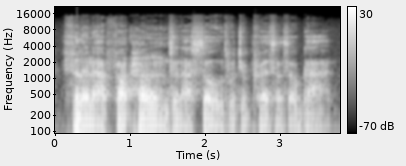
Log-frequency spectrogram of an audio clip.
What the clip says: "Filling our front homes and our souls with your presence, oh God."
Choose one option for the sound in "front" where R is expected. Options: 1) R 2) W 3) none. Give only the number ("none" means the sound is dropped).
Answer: 3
